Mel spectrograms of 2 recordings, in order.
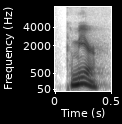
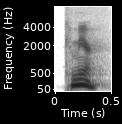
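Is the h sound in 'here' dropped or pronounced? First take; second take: dropped; dropped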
